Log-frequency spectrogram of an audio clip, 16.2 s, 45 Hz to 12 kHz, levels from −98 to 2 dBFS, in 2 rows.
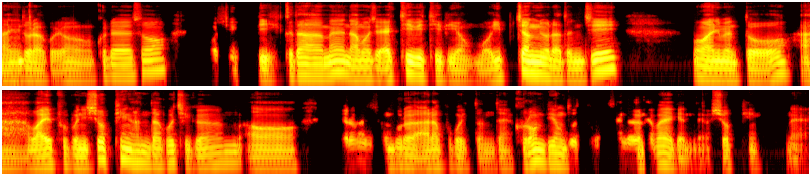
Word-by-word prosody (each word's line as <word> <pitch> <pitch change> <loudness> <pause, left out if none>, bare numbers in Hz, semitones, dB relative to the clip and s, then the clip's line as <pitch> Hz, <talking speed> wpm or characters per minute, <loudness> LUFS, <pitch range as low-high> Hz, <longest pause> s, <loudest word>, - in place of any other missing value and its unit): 아니더라고요. 70 -1 -2
그래서 95 +9 -2 0.4
뭐 470 - -9
식비 - - -5
그다음에 100 +4 +3
나머지 85 -5 +1
액티비티 100 +3 +3
비용 70 -3 -4
뭐 70 +1 -5
입장료라든지 100 - +5 0.7
뭐 90 -2 +4
아니면 80 -2 +4
또 75 +10 +1
아 75 0 -3
와이프 80 +4 +3
분이 80 -2 0
쇼핑한다고 105 - 0
지금 95 +5 -6
어 75 -1 -3 0.5
여러 - - -4
가지 - - -10
정보를 85 0 -2
알아보고 75 +1 -2
있던데 65 +2 -12
그런 110 +4 0
비용도 95 -4 -3
좀 - - -21 0.2
생각을 - - -2
해 - - -7
봐야겠네요. 95 -4 -3
쇼핑. - - -5 0.3
네 - - -13
85 Hz, 310 characters per minute, -25 LUFS, 75-100 Hz, 0.7 s, 입장료라든지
